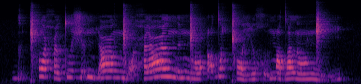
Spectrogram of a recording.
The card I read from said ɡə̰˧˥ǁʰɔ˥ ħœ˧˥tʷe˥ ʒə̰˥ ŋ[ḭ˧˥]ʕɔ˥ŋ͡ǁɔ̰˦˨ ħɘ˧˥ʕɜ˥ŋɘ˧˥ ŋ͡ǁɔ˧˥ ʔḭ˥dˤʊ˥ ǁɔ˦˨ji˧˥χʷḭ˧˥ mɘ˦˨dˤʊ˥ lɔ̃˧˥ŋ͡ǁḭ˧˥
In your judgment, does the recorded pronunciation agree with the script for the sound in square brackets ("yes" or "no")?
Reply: yes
